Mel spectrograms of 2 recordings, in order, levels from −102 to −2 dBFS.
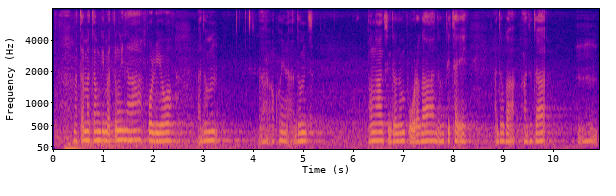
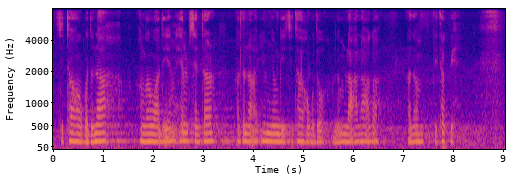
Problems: background sounds at intervals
